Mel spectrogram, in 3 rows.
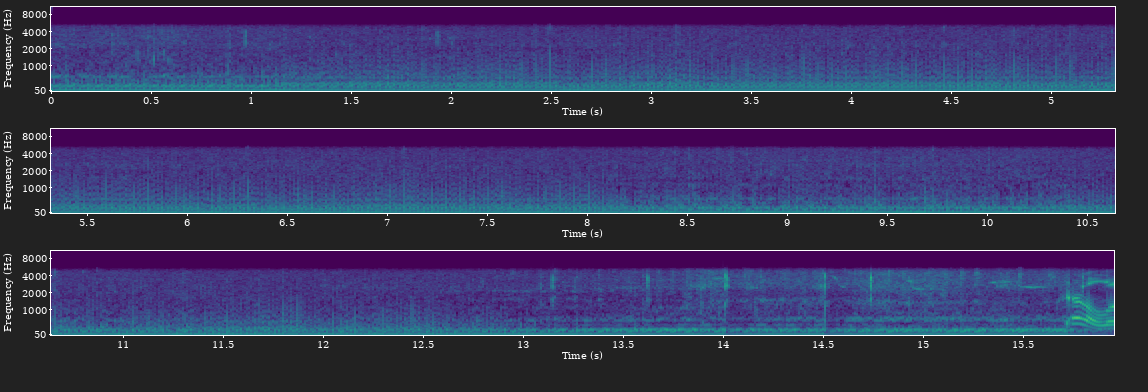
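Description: A 1991 Mazda Miata MX-5 engine with a newly replaced catalytic converter idles steadily with a deep, throaty low rumble, continuous and close, with a slight change in tone near the end.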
